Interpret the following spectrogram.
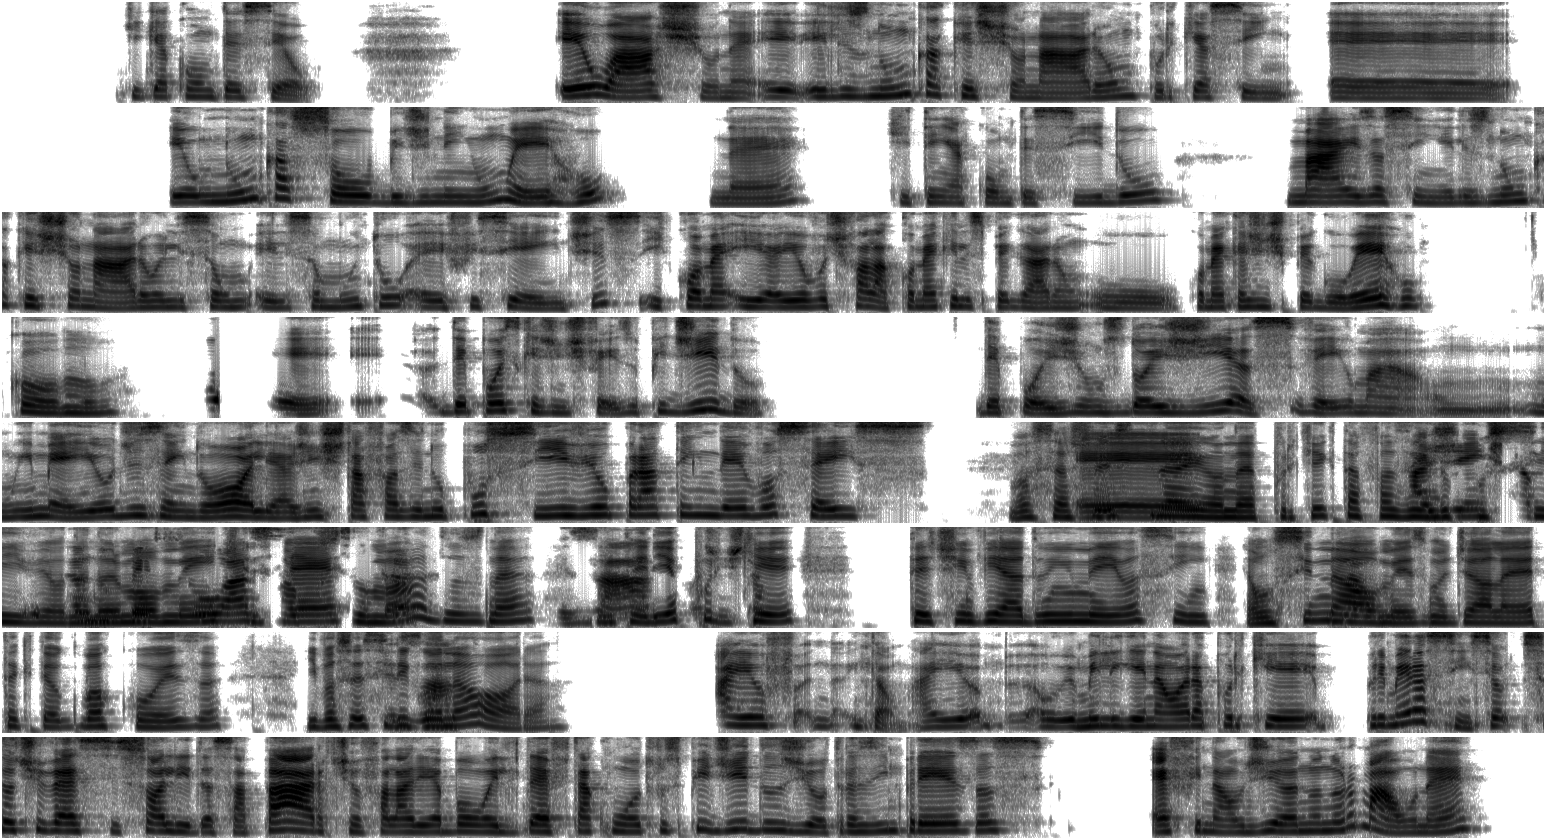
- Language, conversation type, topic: Portuguese, advice, Como posso recuperar a confiança depois de um erro profissional?
- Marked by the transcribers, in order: unintelligible speech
